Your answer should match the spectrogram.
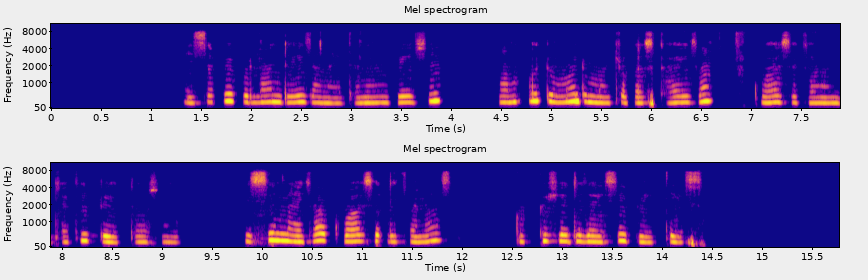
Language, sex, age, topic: Gamo, female, 25-35, government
